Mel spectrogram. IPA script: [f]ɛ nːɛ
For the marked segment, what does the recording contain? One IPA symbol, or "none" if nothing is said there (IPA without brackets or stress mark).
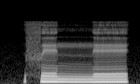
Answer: f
